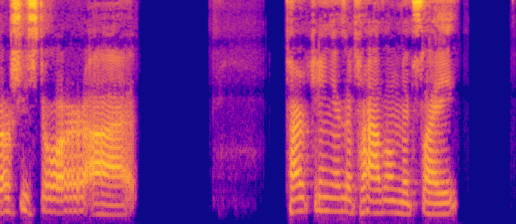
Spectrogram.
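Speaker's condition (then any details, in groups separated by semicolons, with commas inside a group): Cerebral palsy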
